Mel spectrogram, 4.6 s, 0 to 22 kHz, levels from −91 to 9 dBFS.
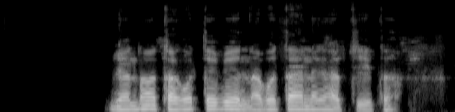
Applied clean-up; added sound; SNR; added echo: neural mask model Resemble Enhance denoiser.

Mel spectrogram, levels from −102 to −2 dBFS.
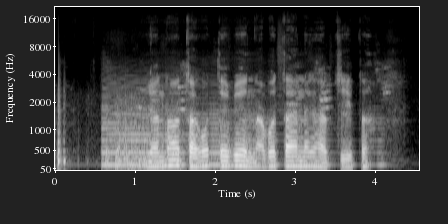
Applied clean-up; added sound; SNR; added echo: neural mask model RNNoise.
